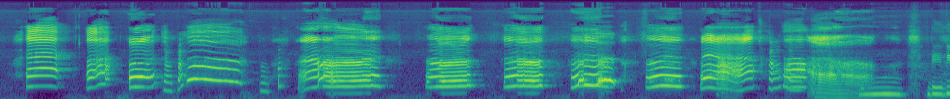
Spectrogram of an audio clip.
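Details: Short, high-pitched infant vocal bursts, some like laughter or fussing cries, in a quiet room; baby laughing at mother's fake sneezing.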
